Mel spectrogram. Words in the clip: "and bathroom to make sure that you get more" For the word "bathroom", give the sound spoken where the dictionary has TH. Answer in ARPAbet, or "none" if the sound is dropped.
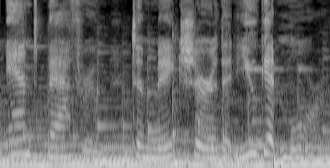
TH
